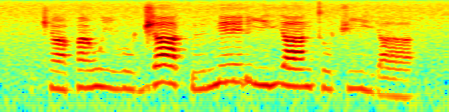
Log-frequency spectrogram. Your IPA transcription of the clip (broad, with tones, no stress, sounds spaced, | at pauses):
t͡ʃ ã˨ p ã˧ w i˨ v u˨ d͡ʒ aː˦˨ k͡p ɨ˨˦ ŋ eː˦ ɾ iː˨˦ j aː˧ ŋ t u˨ t͡ʃ iː˦˨ j aː˨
